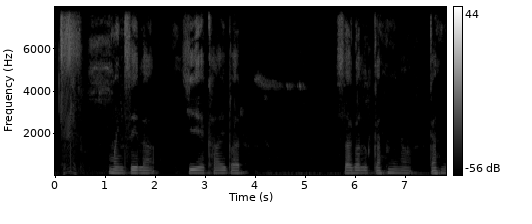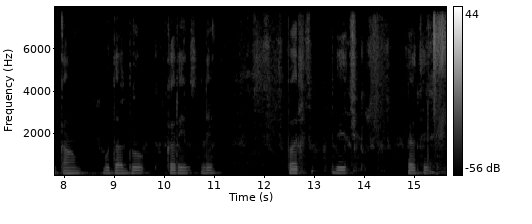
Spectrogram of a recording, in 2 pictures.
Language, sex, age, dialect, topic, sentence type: Chhattisgarhi, male, 25-30, Northern/Bhandar, agriculture, statement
